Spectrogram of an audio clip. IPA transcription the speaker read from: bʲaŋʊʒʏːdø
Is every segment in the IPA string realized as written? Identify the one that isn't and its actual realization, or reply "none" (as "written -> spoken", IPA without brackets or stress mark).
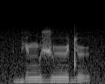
none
